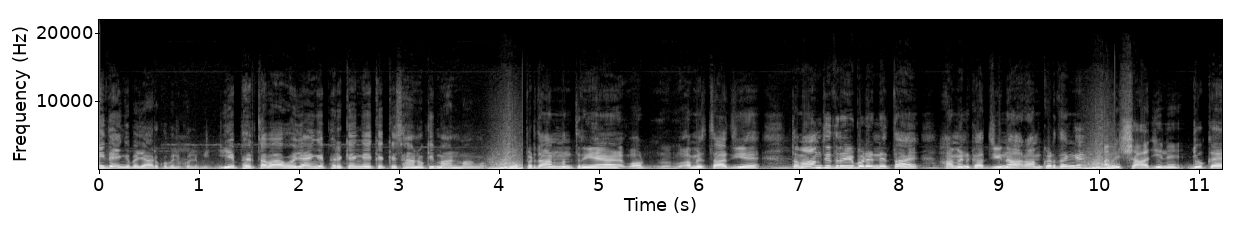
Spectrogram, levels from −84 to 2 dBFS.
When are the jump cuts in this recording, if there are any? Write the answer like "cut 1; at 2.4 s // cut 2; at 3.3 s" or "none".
cut 1; at 3.9 s // cut 2; at 9.9 s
